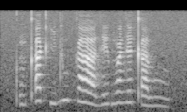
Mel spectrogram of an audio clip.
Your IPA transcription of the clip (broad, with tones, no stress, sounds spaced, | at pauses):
kʼ ũ˨˦ kʼ a˦ kʰ i˨˦ d uː˦ k aː˦˨ z eː˦ ɡʷ ã˦ z ɛ˦ kʼ a˨ β u˨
